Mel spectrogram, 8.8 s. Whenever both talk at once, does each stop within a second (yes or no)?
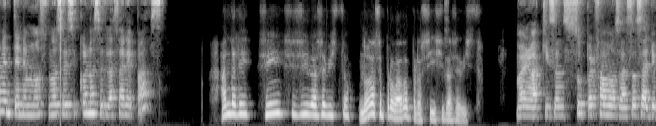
yes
